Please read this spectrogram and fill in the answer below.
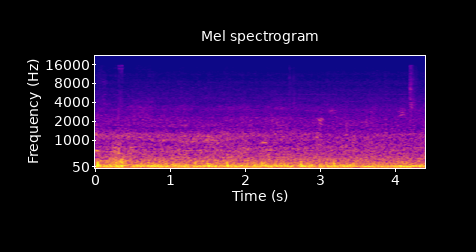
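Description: Steady low rumble of idling emergency-vehicle engines, with faint, indistinct voices of people talking nearby.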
